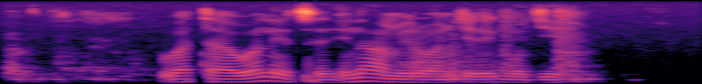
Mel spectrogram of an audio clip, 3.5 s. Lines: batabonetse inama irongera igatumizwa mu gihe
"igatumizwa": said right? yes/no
no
